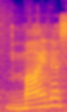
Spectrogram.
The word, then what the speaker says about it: minus: For spelling, minus is not easy because some people might think this is a Y sound. It's a long sound of the minus.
